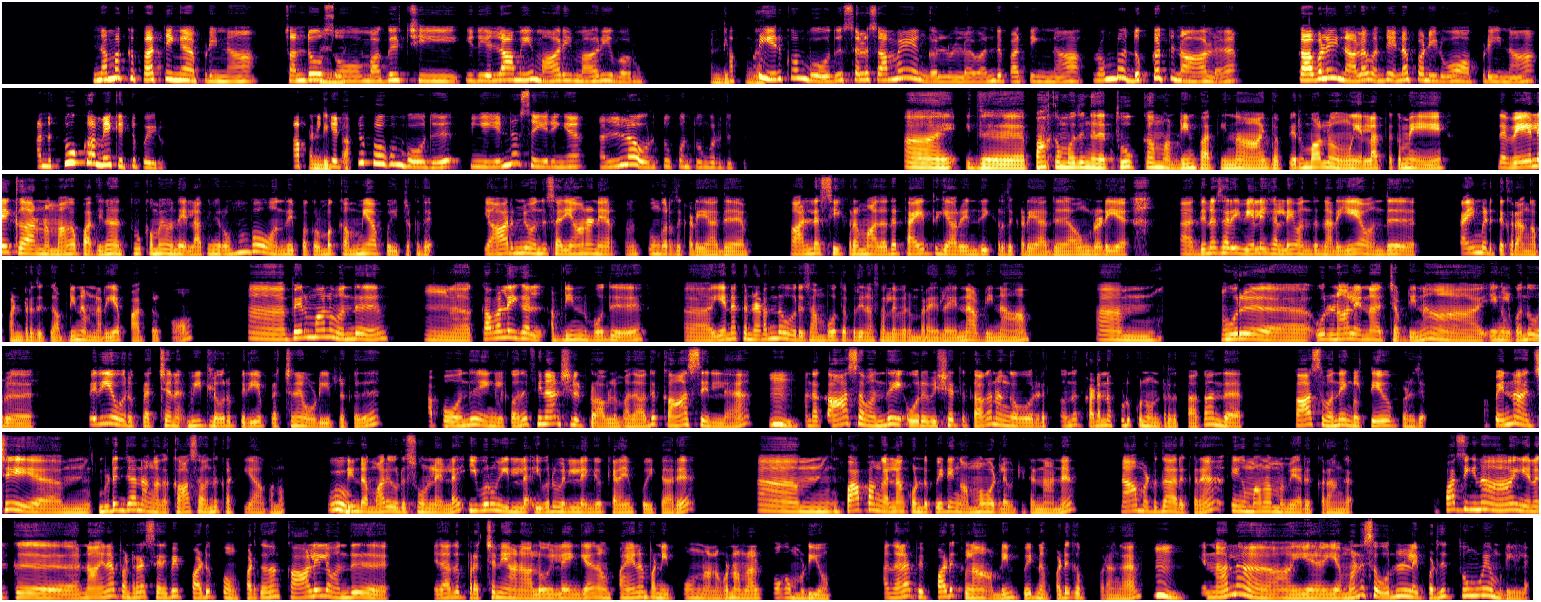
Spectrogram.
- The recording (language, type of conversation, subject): Tamil, podcast, கவலைகள் தூக்கத்தை கெடுக்கும் பொழுது நீங்கள் என்ன செய்கிறீர்கள்?
- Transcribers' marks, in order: "சமயங்கள்ல" said as "சமயங்கள்லுள்ள"; drawn out: "நல்லா"; drawn out: "ஒரு"; drawn out: "அப்பிடின்னா"; horn; in English: "ஃபினான்ஷியல் ப்ராப்ளம்"; drawn out: "என்னாச்சு"; other background noise; drawn out: "எனக்கு"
